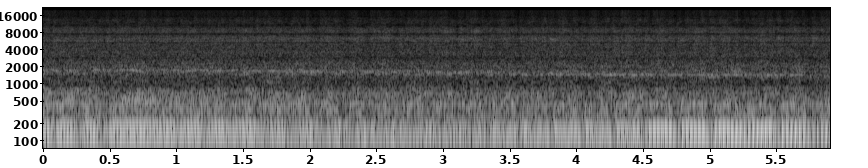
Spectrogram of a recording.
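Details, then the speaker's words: Rebuilt VW 1.8T idling, crank confirmed at top dead center, cam position sensor code present: low, lumpy, uneven idle with wavering beat instead of smooth hum. "okay so it's still a running really bad really rough and this camshaft"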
